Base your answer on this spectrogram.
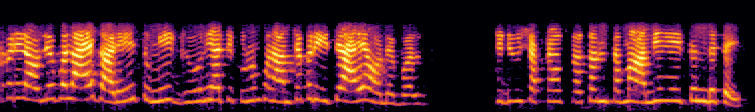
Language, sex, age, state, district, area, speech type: Marathi, female, 30-45, Maharashtra, Thane, urban, conversation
